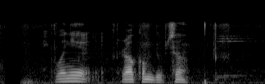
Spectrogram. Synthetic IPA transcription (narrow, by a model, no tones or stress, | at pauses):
pʌnirʌkʌmdup̚t͡sʰʌ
